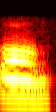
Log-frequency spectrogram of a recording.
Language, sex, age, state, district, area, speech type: Assamese, female, 60+, Assam, Lakhimpur, rural, conversation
